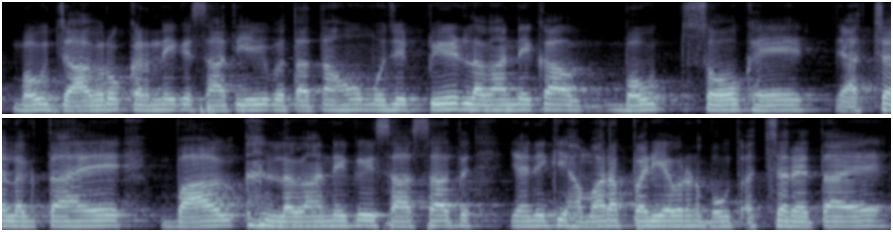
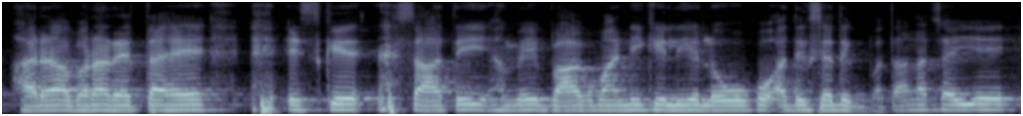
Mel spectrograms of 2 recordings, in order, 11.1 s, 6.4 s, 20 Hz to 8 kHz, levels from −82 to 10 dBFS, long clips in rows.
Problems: background sounds at intervals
